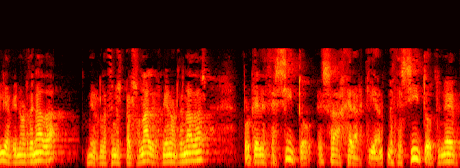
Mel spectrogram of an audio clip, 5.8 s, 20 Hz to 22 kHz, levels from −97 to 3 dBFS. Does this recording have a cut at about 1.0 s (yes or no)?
yes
